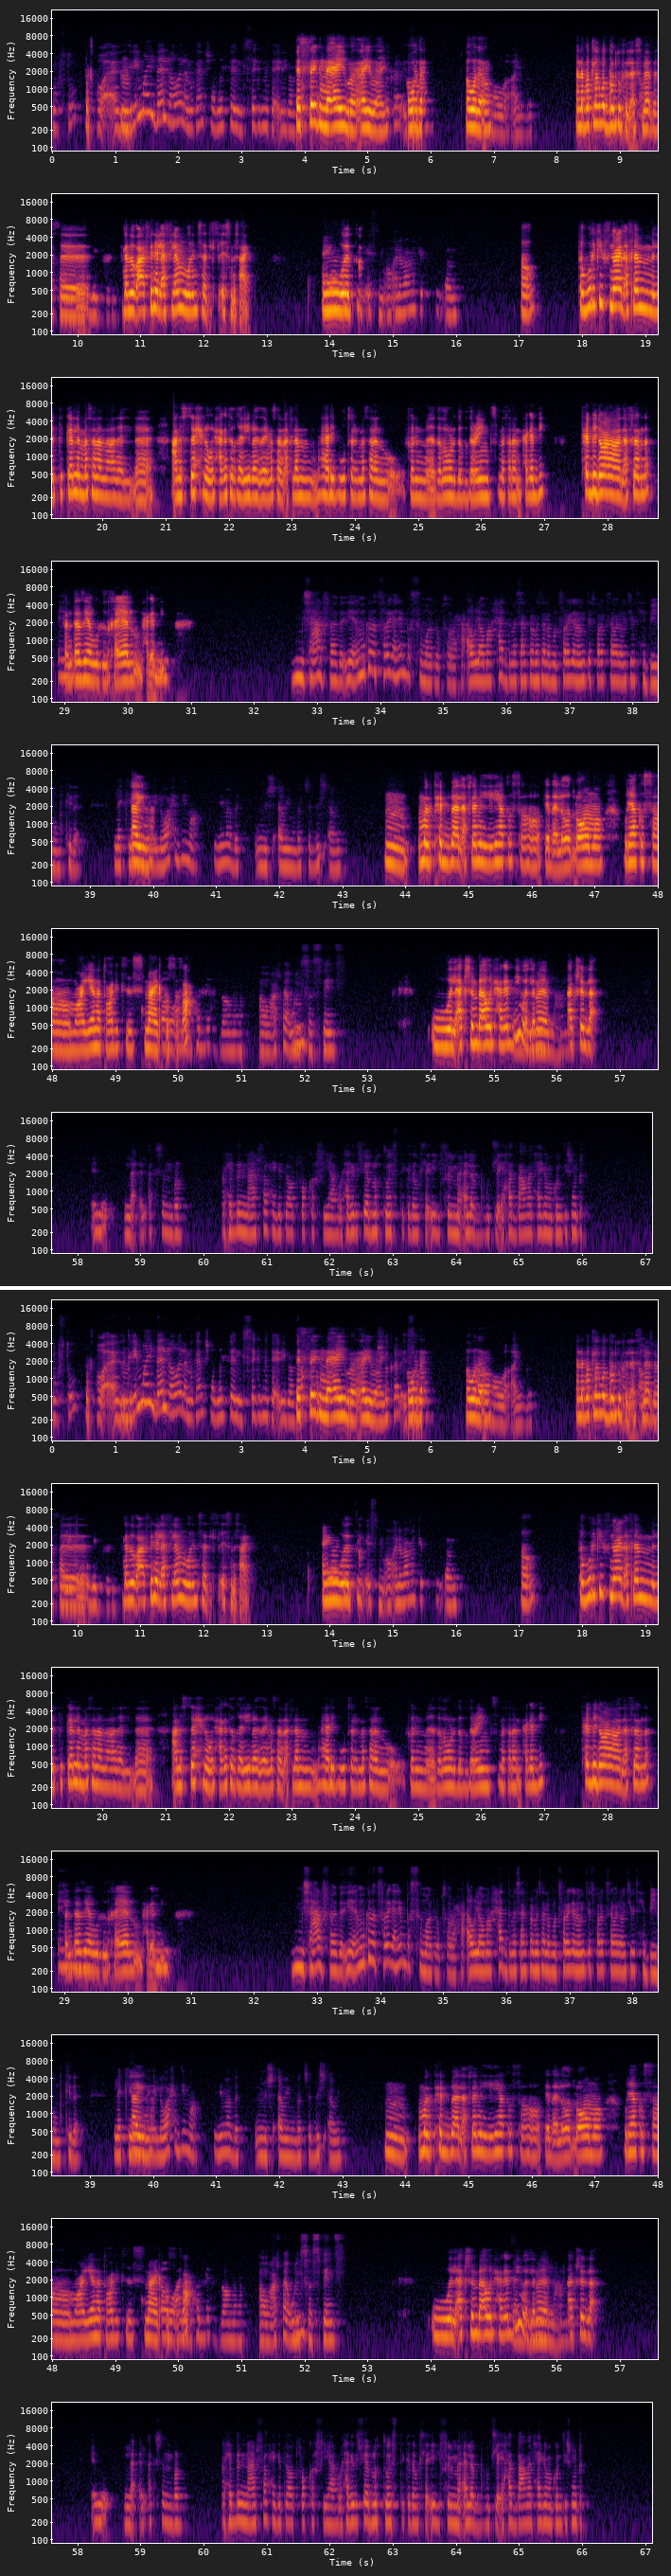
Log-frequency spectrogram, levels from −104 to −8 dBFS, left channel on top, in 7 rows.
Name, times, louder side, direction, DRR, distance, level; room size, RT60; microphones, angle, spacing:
voice 1, 0.0-0.4 0.7-3.9 5.0-5.1 5.4-5.7 6.7-7.6 9.0-10.4 13.9-15.4 15.7-16.0 28.9-29.4 30.4-30.7 32.6-38.8 39.4-40.7 41.0-43.0 49.7-52.6 55.3-56.3 58.2-58.5 58.7-59.7 60.3-66.0, right 2 dB, 65° right, 1.8 m, -47 dB
voice 2, 3.9-5.3 5.6-5.9 6.6-7.0 8.3-10.2 10.7-12.7 13.9-14.3 17.0-17.2 17.9-27.0 27.6-28.7 29.0-30.5 39.7-39.9 43.7-49.7 50.1-50.2 51.8-52.0 54.0-55.9 56.2-56.6, left 6 dB, 45° left, 0.4 m, -32 dB
9.8 x 7.6 x 4.0 m
head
